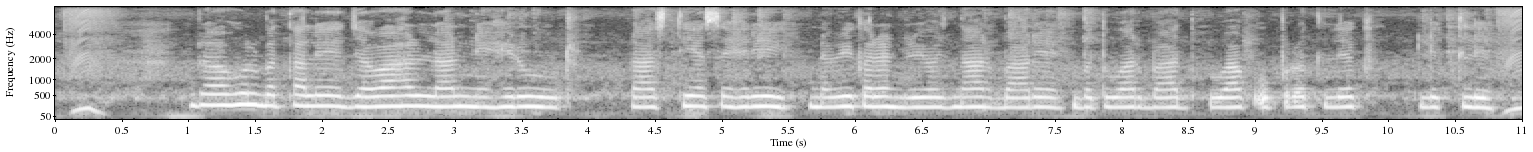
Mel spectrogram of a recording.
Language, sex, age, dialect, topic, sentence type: Magahi, female, 18-24, Northeastern/Surjapuri, banking, statement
